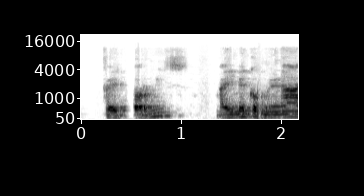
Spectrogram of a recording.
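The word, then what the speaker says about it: Phaethornis: Clorofanes es pizza, PHF, PHAE, fe, fetornis.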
